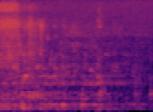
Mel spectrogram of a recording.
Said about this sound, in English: you turn your faucet as to where it's not over the Kool-Aid, and you rinse it off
